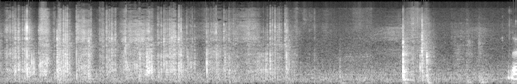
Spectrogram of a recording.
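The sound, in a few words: cutting origami paper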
